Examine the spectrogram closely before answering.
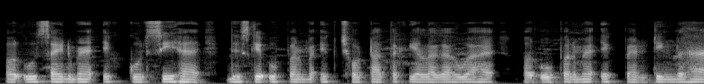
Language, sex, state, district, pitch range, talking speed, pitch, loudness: Hindi, male, Jharkhand, Deoghar, 115-120 Hz, 185 wpm, 120 Hz, -18 LUFS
